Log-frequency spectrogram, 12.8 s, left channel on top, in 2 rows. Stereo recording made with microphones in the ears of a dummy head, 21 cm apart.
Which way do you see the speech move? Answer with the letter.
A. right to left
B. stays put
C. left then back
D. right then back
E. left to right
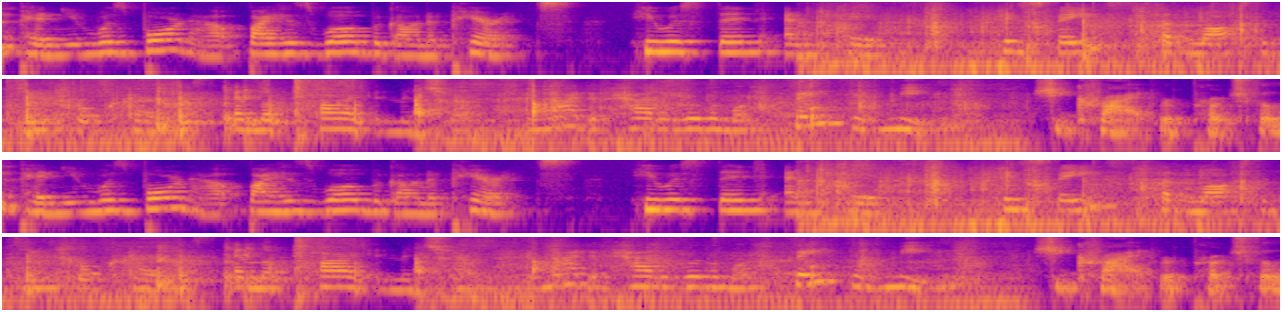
B.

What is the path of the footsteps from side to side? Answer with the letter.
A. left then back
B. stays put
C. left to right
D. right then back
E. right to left
E.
